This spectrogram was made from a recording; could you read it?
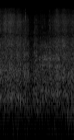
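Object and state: Nothing is struck.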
